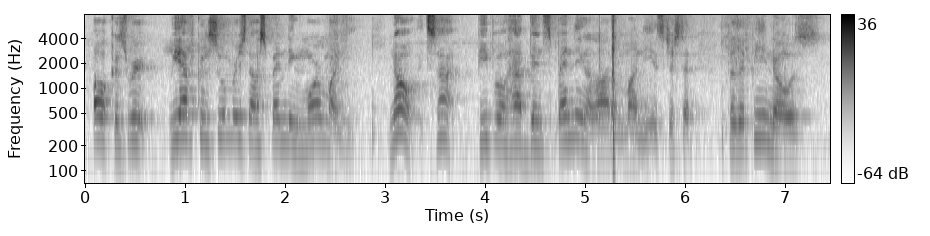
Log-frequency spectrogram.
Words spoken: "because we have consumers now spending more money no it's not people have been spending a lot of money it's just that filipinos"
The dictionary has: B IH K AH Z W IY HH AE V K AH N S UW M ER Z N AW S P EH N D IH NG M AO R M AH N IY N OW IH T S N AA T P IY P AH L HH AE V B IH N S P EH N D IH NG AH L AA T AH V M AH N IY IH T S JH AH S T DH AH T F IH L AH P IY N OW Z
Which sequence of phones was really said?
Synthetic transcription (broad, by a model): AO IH K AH Z W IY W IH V K AH N S UW M ER Z N AW S P EH N D IH NG M AO R M AH N IY N OW IH T S N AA T P IY P L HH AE V B IH N S P EH N D IH NG AH L AA T AH V M AH N IY IH T S JH AH S T DH AH T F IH L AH P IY N OW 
